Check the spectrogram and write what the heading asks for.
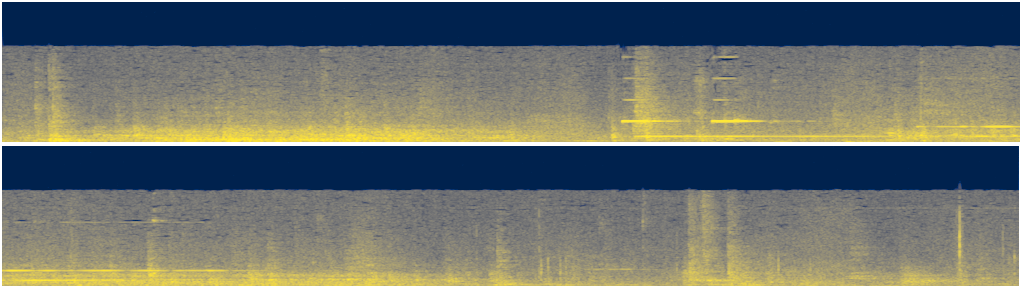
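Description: Thyssenkrupp Evolution machine-room-less traction elevator: its sliding doors run, two short high beeps come about three seconds in, and then a steady thin whine is heard for a few seconds.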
